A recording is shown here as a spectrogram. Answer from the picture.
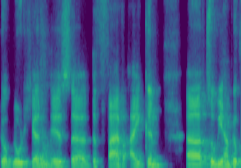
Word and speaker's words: favicon: if pronounced uh properly a lot of people pronounce it as a favicon but it is fab icon so uh logo is very simple and straightforward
